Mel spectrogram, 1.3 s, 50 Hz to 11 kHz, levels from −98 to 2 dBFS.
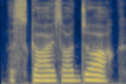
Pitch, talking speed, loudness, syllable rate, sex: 200 Hz, 190 wpm, -14 LUFS, 4.6 syllables/s, female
